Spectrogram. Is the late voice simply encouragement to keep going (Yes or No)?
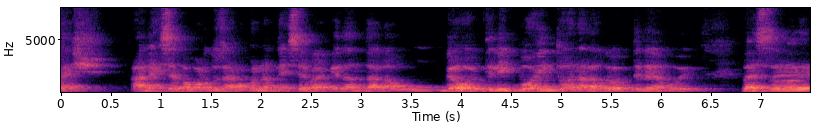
Yes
